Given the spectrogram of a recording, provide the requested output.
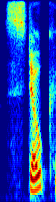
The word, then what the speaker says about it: Stauch: the defendant is called Leticia Stauch, is I believe how they pronounce her last name.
